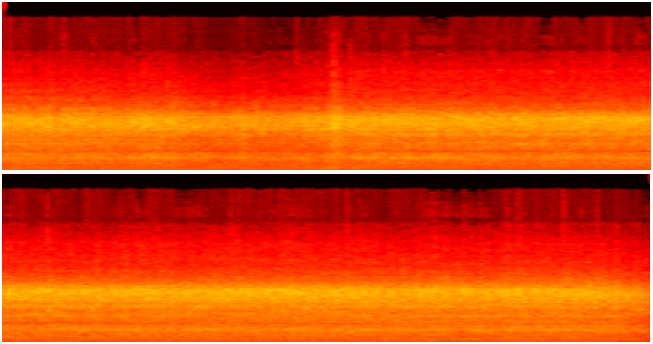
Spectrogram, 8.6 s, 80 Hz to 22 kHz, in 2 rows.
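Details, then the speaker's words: Poulan Pro 185A42LT riding mower, first start with new plug, splash of gas and booster pack, oil burning off: steady drone with thin squeal; mower belt off, owner suspects drive belt; abnormal squeak. "I don't like that noise let's figure out what that is I think we got a belt hung up"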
